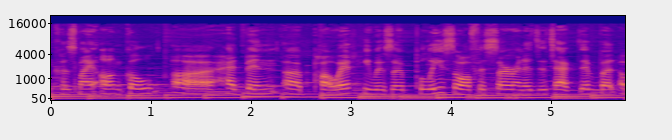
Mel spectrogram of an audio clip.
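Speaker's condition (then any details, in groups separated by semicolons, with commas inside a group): No condition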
